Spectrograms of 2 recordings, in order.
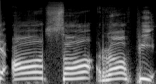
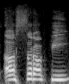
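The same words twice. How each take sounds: First: Slow, broken into syllables; Asarfi stretched slowly for learners; sounding out. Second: Said in the usual way. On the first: Shown as a demonstration. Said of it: "उसके बाद से असरफी".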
